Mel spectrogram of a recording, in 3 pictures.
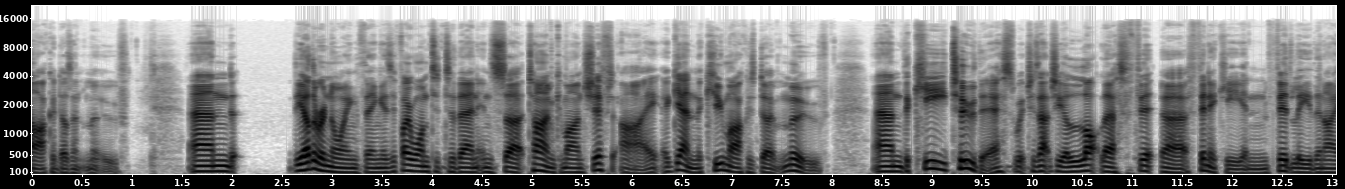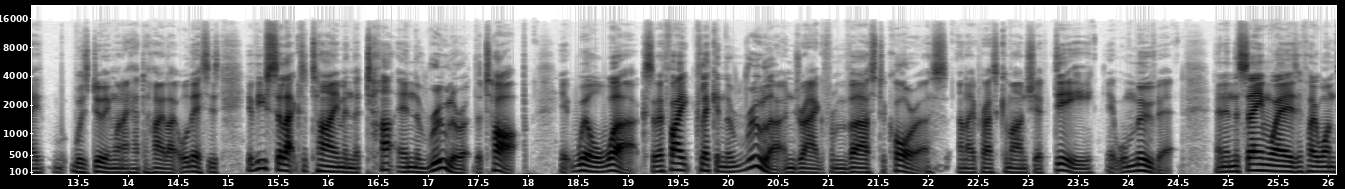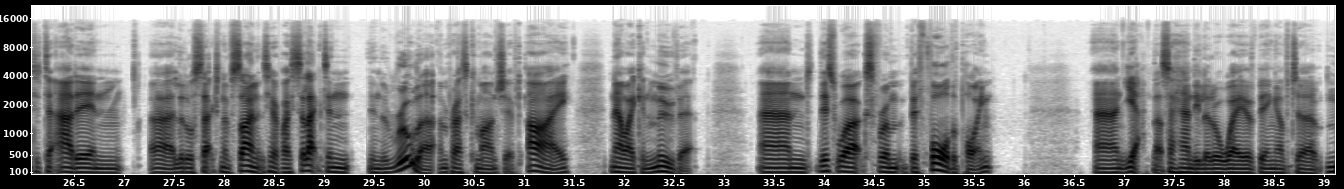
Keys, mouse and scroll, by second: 1.0 super+z, 7.0 super+z, 23.0 shift+super+d, 24.2 super+z, 30.8 shift+super+i, 32.2 super+z, 35.4 shift+super+i, 36.4 super+z.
